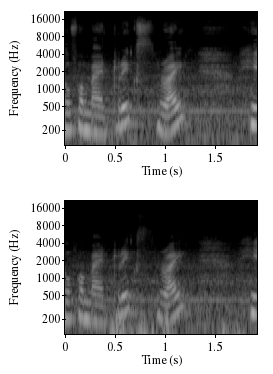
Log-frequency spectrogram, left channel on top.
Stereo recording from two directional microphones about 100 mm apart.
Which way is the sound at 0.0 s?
40° left (ahead or behind).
